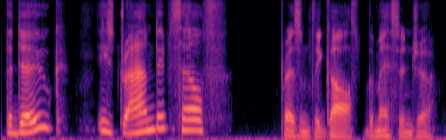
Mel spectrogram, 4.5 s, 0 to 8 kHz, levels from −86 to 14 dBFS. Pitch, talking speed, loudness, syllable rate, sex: 160 Hz, 120 wpm, -19 LUFS, 4.6 syllables/s, male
